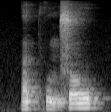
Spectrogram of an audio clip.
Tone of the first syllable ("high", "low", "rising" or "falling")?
rising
